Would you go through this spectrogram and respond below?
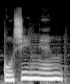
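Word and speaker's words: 御神塩: ゴッド、神様の神。ソルト、塩の塩という字を書いて、ご神縁と読みます。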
